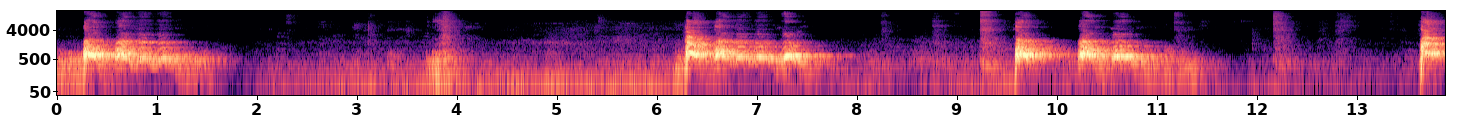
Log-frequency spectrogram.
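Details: Angry mother dog barking loudly at her newborn puppies: loud, harsh barks in clusters, a pair near the start, a burst of several around six seconds, then more around ten seconds, with quiet gaps between.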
